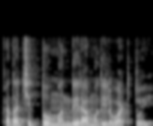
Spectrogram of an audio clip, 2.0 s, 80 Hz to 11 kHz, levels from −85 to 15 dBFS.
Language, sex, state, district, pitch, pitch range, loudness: Marathi, male, Maharashtra, Pune, 135 Hz, 120-145 Hz, -15 LUFS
